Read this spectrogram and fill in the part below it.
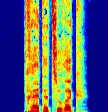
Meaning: first/third-person singular subjunctive II of zurücktreten
- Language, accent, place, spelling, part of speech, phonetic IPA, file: German, Germany, Berlin, träte zurück, verb, [ˌtʁɛːtə t͡suˈʁʏk], De-träte zurück.ogg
